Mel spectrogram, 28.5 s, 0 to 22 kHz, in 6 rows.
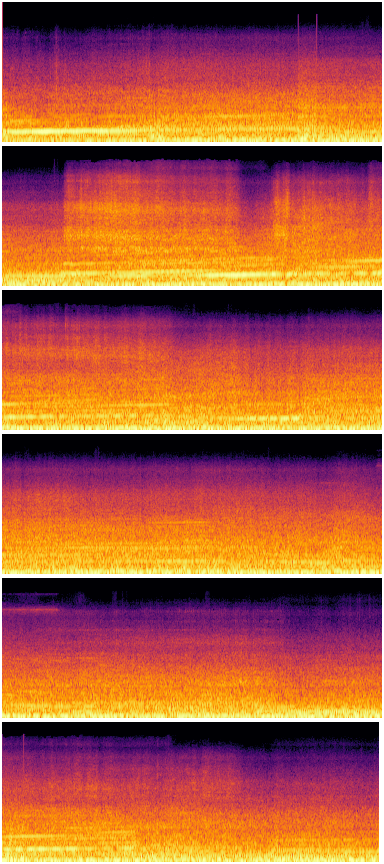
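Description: BMW E36 M3's inline-six engine heard from inside the cabin at track pace, its pitch climbing again and again as it pulls through the revs and dropping at each gear change. Several spells of loud rushing noise come and go over the engine.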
